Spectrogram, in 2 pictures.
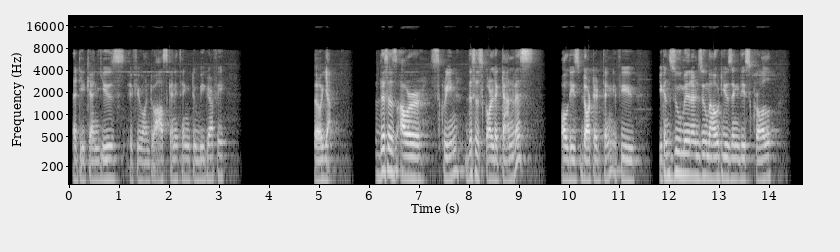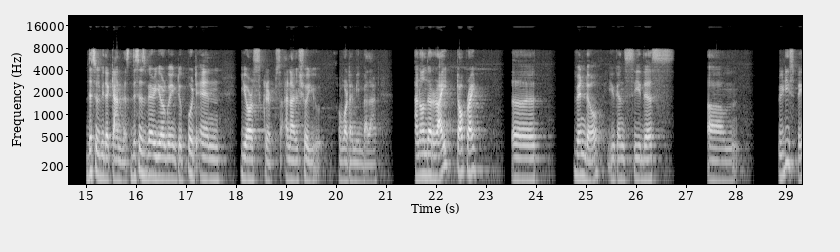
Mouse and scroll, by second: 0.0-1.8 drag, 3.4 click, 4.3 click, 4.8 click, 9.8 click, 10.2 scroll down 1, 10.5 scroll up 1, 10.9 scroll down 1, 11.5-12.2 scroll up 2, 12.3-12.8 scroll down 4, 13.2-14.2 scroll up 4, 14.3 scroll down 2, 24.2-25.2 drag, 25.9 click, 27.2 click, 28.3 click.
